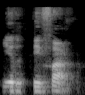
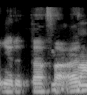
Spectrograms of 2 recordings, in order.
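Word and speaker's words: ارتفاع: Irtifa. Ya, bukan irtafa'a tapi irtifa. Dolamu layuhni dolamu layuhni Irtifa'u zalimi la ya'ni ihmalallahi lahu.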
